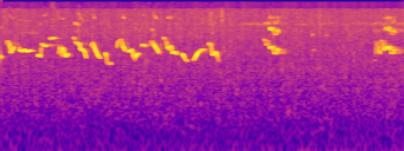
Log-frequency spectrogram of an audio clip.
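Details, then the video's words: High, lively lemon-bellied white-eye phrase meant to draw in other birds: a chain of quick zigzagging whistled notes stepping downward, a pause, then isolated sharp chirps. "Masteran Kecial Kuning Untuk Pancingan n Pikat"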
